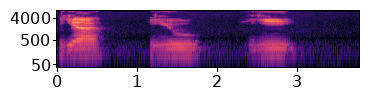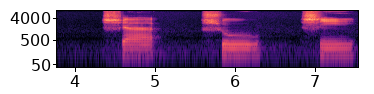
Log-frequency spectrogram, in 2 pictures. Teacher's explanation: The makhraj of Ya and Shin is the center of the tongue when touching the palate.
